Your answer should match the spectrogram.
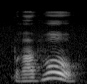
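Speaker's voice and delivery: usual speaking voice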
